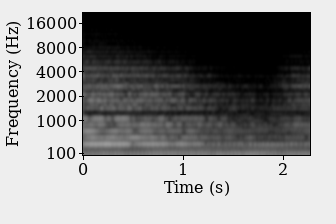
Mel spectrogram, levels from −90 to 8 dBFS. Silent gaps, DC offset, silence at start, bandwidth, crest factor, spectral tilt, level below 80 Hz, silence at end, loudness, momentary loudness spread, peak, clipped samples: none; under 0.1%; 0 s; 9.4 kHz; 14 dB; -7 dB/octave; -48 dBFS; 0 s; -38 LUFS; 13 LU; -22 dBFS; under 0.1%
